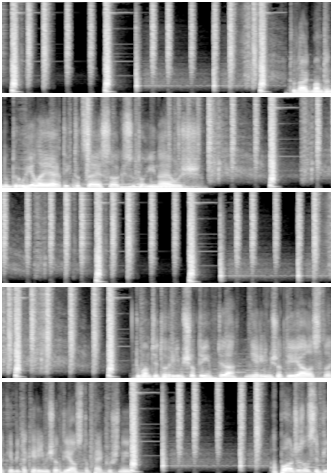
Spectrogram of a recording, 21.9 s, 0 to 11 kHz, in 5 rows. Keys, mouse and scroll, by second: 1.1 ctrl+scroll up 2, 2.1 ctrl+scroll up 2, 2.8 ctrl+scroll up 2, 3.4 space, 4.0 scroll up 2, 4.2 middle click, 4.2 scroll, 4.3 scroll down 2, 4.6-4.9 ctrl+scroll up 4, 5.4 click, 5.6 click, 5.8 right click, 6.3 right click, 6.5 click, 6.6 click, 6.7 click, 6.9 click, 7.1 space, 8.0 ctrl+scroll up 2, 8.8 scroll up 3, 9.3 scroll down 2, 9.5 ctrl+scroll up 2, 10.4 ctrl+scroll down 2, 11.6 ctrl+scroll up 2, 14.6 space, 15.2 click, 15.7 middle click, 15.7 scroll down 2, 19.2 space, 20.9 space, 21.1 scroll down 2, 21.6 ctrl+scroll up 2.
